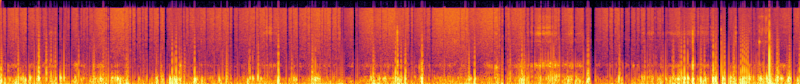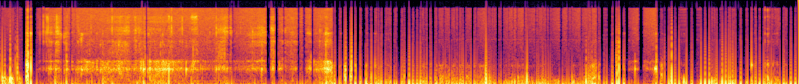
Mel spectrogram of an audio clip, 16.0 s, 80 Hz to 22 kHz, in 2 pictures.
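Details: Loud, continuous low gurgling and rumbling from the abdomen, with a brief quieter, hollow-sounding stretch midway, recorded by stethoscope late morning after waking at 7 a.m., woman hungry; active bowel sounds.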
